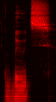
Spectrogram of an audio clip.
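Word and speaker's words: Butz: arrested was an unlucky sap dating her Larry butts that's right Larry butts actually it's pronounced boots at my best friend since grade school the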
